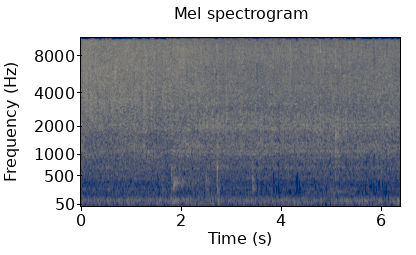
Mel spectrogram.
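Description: Sliced green tomatoes with onion and spices frying in oil in a pan, a steady sizzle, with a few soft knocks of a spatula in the first half.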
